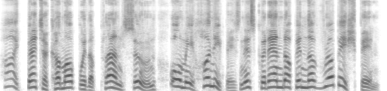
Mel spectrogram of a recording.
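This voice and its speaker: A high-voiced, middle-aged Northern English inventor from a cartoon comedy game. His delivery swings up and down with a mellow tone, and he sounds cheerful, fussy and absent-minded as he politely bumbles along. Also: sing-song, normal speed, dry recording, studio quality. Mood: helpful, flustered. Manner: bumbling, polite, musing aloud. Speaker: video game voice actor. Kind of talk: animated comedy game acting.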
